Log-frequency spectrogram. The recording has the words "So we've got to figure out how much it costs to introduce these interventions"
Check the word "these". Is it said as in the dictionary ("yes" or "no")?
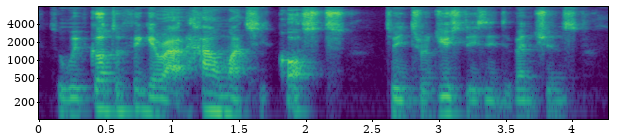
yes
